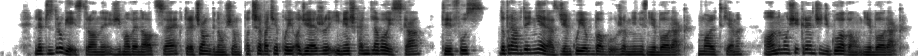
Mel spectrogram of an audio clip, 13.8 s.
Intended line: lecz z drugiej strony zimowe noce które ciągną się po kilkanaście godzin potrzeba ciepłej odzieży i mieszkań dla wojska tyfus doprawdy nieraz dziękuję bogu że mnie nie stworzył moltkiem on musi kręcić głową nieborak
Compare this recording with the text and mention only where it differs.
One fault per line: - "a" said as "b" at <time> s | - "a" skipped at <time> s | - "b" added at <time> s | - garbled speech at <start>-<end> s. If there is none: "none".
- "po kilkanaście godzin" skipped at 3.6 s
- "stworzył" said as "nieborak" at 9.7 s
